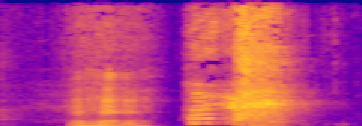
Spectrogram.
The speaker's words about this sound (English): Oh, maybe I am allergic to pumpkins. That's the second time I sneezed around these pumpkins.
